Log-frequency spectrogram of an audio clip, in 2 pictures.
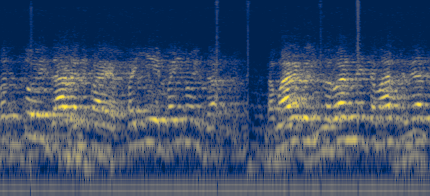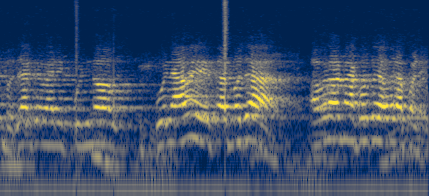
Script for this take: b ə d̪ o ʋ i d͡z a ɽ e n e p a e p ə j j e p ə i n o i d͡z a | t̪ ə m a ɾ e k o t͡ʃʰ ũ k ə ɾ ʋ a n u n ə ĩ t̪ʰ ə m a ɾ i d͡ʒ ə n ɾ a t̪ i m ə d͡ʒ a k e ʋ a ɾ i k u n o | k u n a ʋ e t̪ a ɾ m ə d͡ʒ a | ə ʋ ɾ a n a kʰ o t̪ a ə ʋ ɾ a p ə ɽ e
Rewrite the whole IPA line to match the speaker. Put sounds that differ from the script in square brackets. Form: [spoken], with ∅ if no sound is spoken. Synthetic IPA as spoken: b ə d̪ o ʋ i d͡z a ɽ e n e p a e p ə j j e p ə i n o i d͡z a | t̪ ə m a ɾ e k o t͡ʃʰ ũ k ə ɾ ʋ a n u n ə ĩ [t̪] ə m a ɾ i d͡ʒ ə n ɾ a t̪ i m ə d͡ʒ a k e ʋ a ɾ i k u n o | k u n a ʋ e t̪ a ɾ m ə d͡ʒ a | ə ʋ ɾ a n a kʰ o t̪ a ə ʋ ɾ a p ə ɽ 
